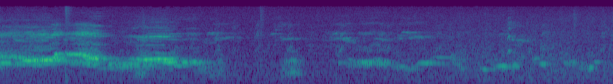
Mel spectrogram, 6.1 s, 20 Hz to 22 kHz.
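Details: Australian magpies, wild regulars perching on a person's arm and knee in a 2015 clip, sing rich, fluty warbling phrases, loudest and busiest at first, then trailing into softer, scattered notes over a quiet background.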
